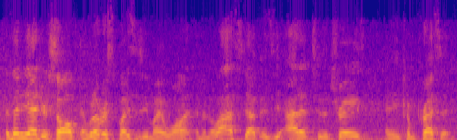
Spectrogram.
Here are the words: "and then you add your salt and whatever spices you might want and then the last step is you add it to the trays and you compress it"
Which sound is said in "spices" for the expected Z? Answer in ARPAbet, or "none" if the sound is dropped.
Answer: Z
